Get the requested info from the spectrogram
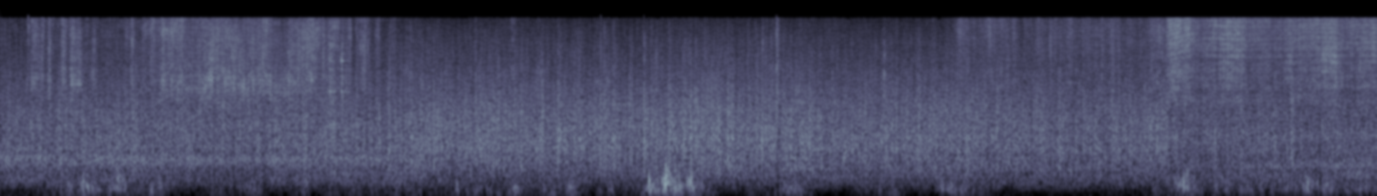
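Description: Steady hiss of rain falling, mixed with sausages sizzling in a cast-iron frying pan on a gas burner. Wind thumps on the microphone a couple of times, about halfway and near the end.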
